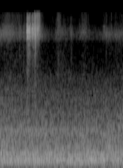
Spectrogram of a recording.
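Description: A brief high-pitched rattle, about a quarter second long, about half a second in, over faint room tone.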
